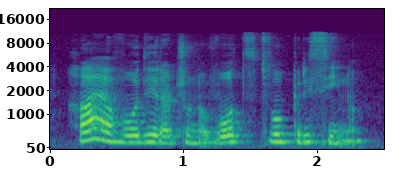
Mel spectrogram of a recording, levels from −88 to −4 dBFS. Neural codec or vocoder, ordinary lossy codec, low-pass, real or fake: none; none; 10.8 kHz; real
